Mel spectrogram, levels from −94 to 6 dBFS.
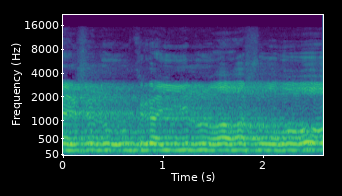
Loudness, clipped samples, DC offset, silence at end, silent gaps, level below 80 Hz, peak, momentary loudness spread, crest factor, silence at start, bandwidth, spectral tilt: -18 LUFS; under 0.1%; under 0.1%; 0 s; none; -54 dBFS; -4 dBFS; 3 LU; 12 dB; 0 s; 10.5 kHz; -7 dB/octave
